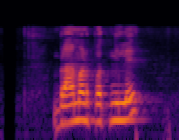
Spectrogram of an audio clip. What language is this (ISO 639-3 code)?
nep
